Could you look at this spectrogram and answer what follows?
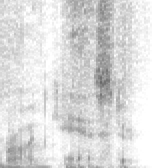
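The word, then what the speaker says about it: Broadkaster: but they had broadcaster spelled with a K rather than a c but still pronounced broadcaster so at that time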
